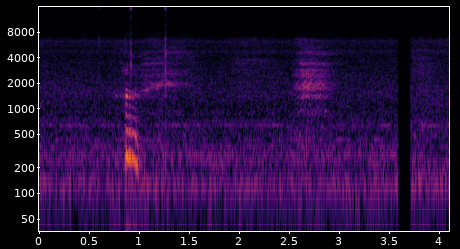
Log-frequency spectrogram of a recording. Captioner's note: breathing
